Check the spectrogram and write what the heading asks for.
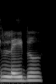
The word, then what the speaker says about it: Lidl: It's ladle cuz the team have told me.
